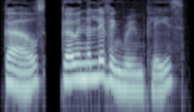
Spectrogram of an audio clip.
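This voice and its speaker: A woman's voice: lowish voice, lively intonation, a little slow, a little mellow, smooth, dry recording. A female narrator acts out an exasperated husband from an audiobook story. He is stern and confronting, speaking in firm, clipped phrases as he holds his anger back. The sound is very dry.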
